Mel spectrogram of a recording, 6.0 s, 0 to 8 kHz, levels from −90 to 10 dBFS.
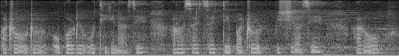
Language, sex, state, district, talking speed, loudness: Nagamese, female, Nagaland, Dimapur, 140 wpm, -22 LUFS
